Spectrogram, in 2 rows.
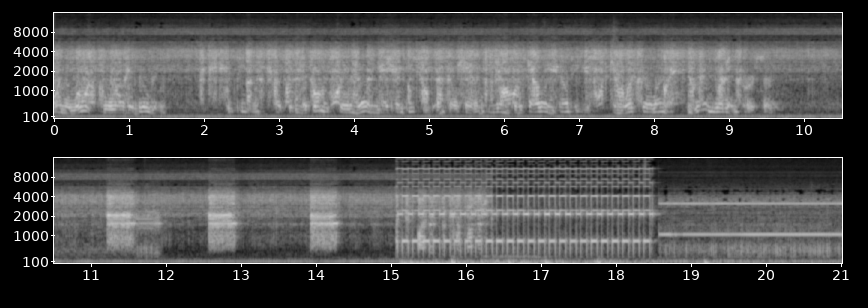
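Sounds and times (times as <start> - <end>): digital data tone bursts: 15.1 - 18.6
harsh pulsing alert sound: 15.1 - 18.6
steady warning alarm tone: 15.1 - 21.0.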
